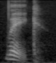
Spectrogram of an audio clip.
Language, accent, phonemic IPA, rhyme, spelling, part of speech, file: English, US, /leɪk/, -eɪk, lake, noun / verb, En-us-lake.ogg
- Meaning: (noun) 1. A large, landlocked stretch of water or similar liquid 2. A large amount of liquid 3. A small stream of running water; a channel for water; a drain 4. A pit, or ditch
